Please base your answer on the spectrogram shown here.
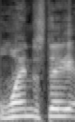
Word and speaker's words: Wednesday: I spell out Wednesday am I the only one that thinks it's weird considering how it's said it's like Wednesday it should be like W en de si we're eight or something like that Wednesday but it's wed ness day it's just some wed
